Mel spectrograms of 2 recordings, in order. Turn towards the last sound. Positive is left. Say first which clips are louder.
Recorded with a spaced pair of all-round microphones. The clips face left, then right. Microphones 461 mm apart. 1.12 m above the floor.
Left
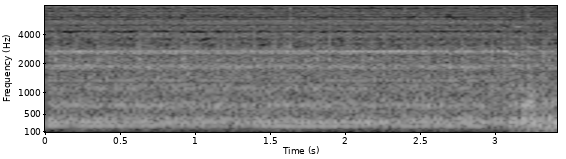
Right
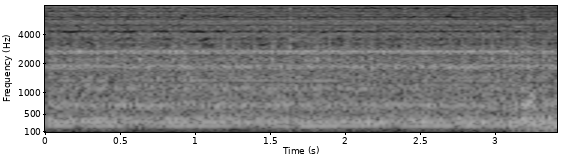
# left 1 dB
turn(degrees=-10)  # may be behind; listen again after turning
